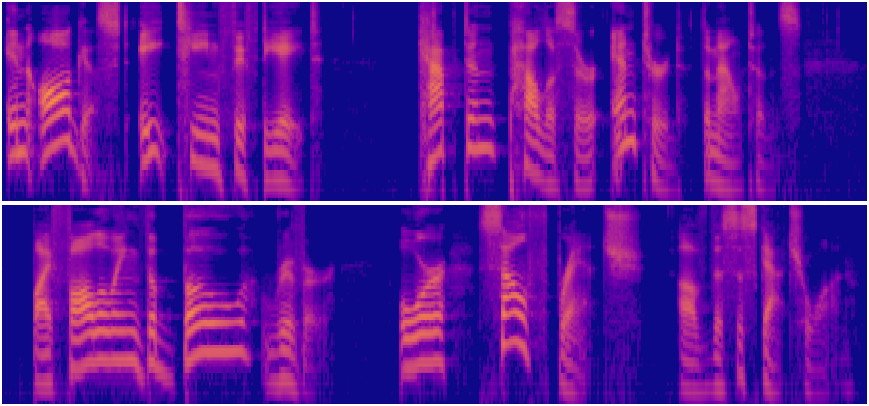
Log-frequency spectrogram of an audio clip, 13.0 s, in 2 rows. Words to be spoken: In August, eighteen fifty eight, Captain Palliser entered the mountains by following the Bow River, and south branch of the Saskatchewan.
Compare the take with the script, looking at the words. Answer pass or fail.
fail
